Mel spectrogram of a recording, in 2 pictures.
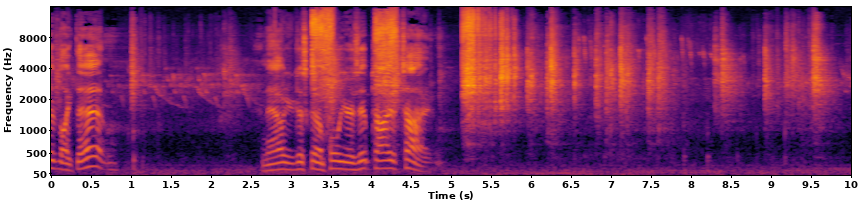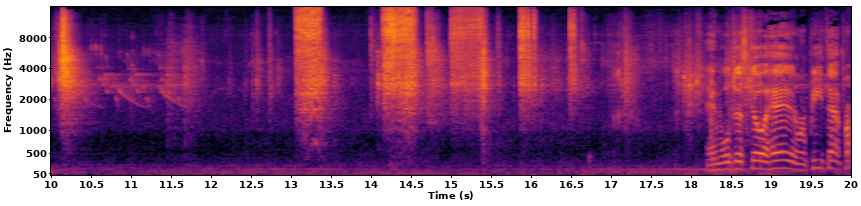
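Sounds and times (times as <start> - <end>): zip ties ratcheting tight: 13.1 - 13.6, 14.2 - 16.1.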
